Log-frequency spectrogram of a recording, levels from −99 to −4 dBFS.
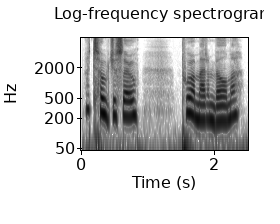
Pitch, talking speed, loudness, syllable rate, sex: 210 Hz, 170 wpm, -17 LUFS, 5.9 syllables/s, female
